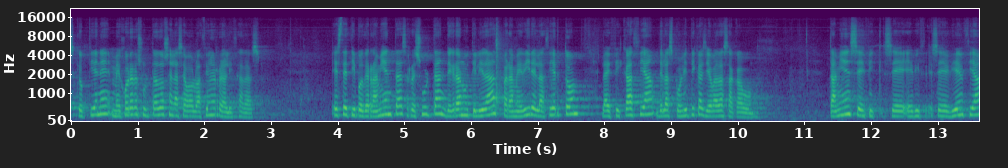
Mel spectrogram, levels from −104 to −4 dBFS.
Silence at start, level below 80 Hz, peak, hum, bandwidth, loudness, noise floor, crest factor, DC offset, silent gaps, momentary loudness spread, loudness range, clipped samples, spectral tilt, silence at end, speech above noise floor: 0 s; -80 dBFS; -18 dBFS; none; 16 kHz; -36 LUFS; -65 dBFS; 18 dB; under 0.1%; none; 7 LU; 5 LU; under 0.1%; -4.5 dB/octave; 0 s; 30 dB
